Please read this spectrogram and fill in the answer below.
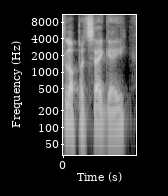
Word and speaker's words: Lopetegui: I got the piss taken out of me for my pronunciation of Lopetegui. Apparently, it's Lopetegui.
